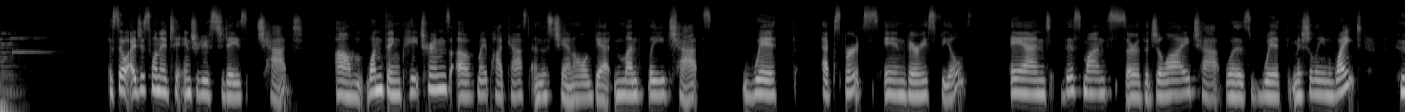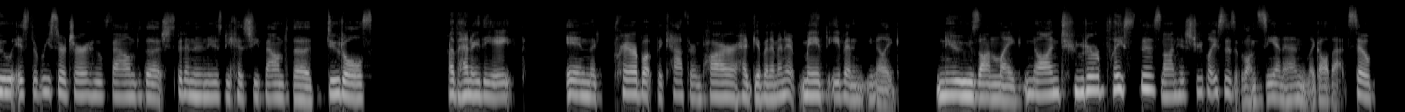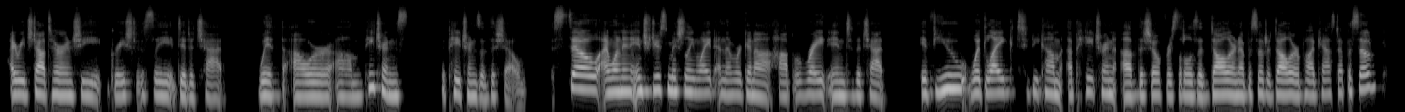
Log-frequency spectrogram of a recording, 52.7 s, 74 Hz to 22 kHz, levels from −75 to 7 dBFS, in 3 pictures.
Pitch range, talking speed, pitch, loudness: 165-200 Hz, 170 wpm, 180 Hz, -30 LUFS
